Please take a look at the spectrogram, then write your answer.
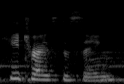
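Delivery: usual speaking voice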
